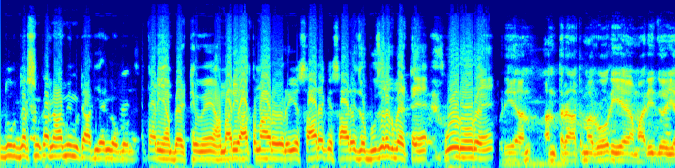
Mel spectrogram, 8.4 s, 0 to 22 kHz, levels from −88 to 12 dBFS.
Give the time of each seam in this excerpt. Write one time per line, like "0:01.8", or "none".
0:01.9
0:06.3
